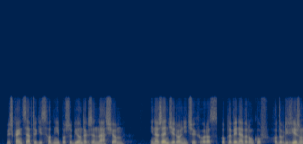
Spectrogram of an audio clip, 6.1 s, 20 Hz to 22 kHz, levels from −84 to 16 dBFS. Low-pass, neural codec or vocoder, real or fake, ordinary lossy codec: 7.2 kHz; codec, 16 kHz, 0.3 kbps, FocalCodec; fake; none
